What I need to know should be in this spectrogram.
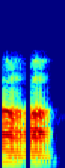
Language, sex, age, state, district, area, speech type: Assamese, male, 18-30, Assam, Lakhimpur, rural, conversation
